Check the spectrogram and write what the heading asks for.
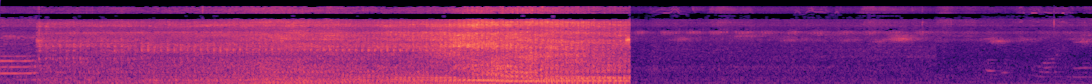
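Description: Road traffic growing louder as a motor vehicle approaches and passes close, engine and tyre noise, cut off suddenly about six seconds in. After that, faint crickets chirping in a quiet evening background.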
